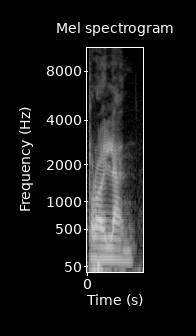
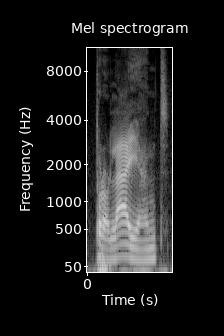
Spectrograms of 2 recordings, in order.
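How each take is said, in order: First: The i sound comes before the l. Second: The i sound comes after the l. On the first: The speaker calls it wrong. "¿cómo Proilant?" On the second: The speaker calls it right.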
